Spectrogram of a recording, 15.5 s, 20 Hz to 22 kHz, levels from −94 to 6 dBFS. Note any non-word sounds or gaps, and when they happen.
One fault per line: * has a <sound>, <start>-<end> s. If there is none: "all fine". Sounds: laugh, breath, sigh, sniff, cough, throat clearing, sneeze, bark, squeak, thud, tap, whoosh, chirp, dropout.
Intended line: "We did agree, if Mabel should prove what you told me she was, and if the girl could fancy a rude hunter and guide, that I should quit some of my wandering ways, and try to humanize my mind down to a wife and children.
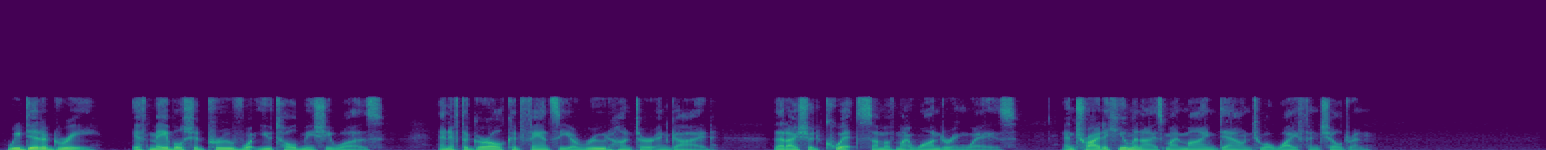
all fine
